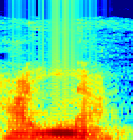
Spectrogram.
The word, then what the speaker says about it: hyena: एक और है जिसको हम लोग बोलते हैं HYENA, इसको हीना हीना बहुत लोग बोलते हैं, हीना हीना, बट ये हीना नहीं है, ये गलत है। इसको बोलते हैं हाइना।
